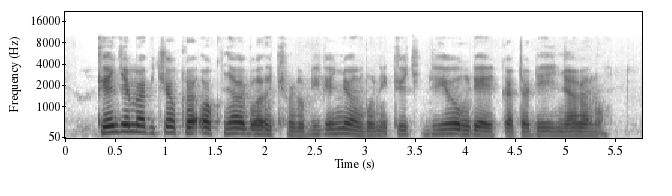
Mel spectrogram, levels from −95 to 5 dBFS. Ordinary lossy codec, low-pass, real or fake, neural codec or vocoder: none; 9.9 kHz; fake; autoencoder, 22.05 kHz, a latent of 192 numbers a frame, VITS, trained on one speaker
